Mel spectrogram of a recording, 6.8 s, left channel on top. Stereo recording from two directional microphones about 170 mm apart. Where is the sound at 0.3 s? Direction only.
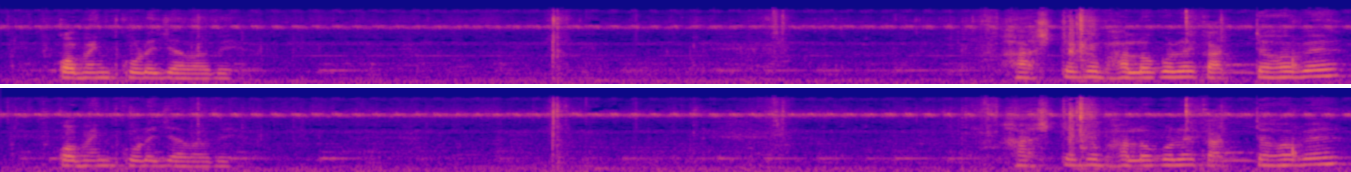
15° left (ahead or behind).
